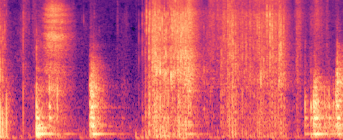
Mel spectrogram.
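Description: A deck of tarot cards being shuffled by hand: papery sliding and slapping of cards in short bursts about half a second and a second in, then a longer shuffle around two seconds in.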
